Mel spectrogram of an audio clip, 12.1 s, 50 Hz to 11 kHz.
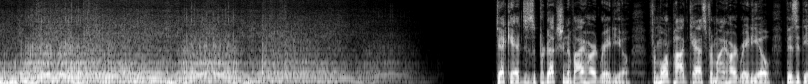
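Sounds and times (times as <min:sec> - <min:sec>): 
car engine starting and revving: 0:00.0 - 0:06.4
speech: 0:07.4 - 0:12.1.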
